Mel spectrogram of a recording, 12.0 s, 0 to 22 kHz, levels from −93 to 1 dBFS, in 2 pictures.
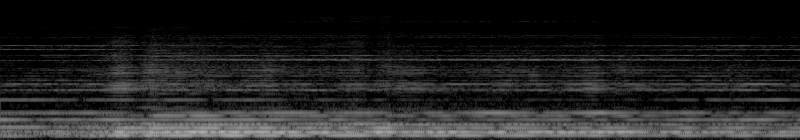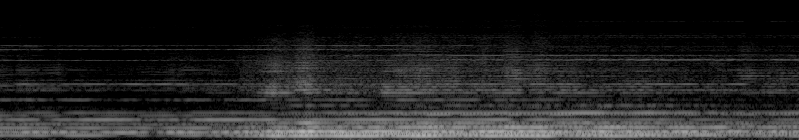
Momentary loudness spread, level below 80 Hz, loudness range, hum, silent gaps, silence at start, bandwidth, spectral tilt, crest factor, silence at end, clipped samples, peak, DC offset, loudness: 13 LU; -76 dBFS; 10 LU; none; none; 0 s; 8.2 kHz; -8 dB/octave; 16 dB; 0 s; under 0.1%; -22 dBFS; under 0.1%; -39 LUFS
